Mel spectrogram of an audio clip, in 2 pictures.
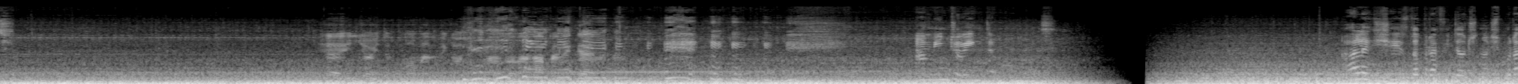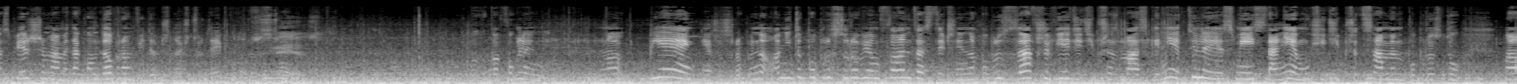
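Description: Steady low rumble of a Toyota Hilux being driven in town traffic, engine and road noise heard inside the cab. It cuts out for a moment a little over a third of the way in, then carries on.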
